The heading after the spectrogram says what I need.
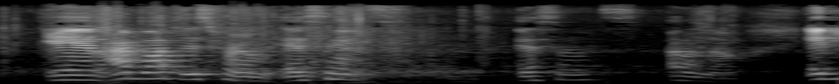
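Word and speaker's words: SSENSE: seen it before but you probably thought it says like suspense or something like that but really apparently it's essence because i googled the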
